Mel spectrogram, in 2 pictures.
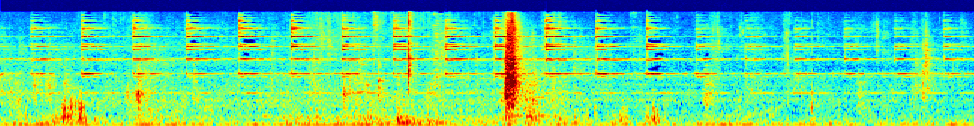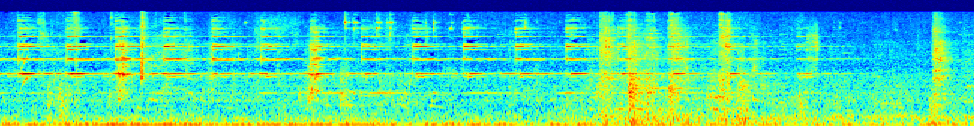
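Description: California Western "Skunk Train" rolling slowly, heard from an open passenger car: a steady low rumble with scattered wheel clicks over the rail joints, and one sharp knock about four seconds in.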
